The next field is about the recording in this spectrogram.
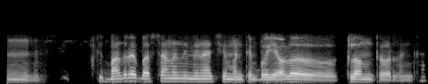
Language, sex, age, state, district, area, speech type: Tamil, female, 18-30, Tamil Nadu, Dharmapuri, rural, conversation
